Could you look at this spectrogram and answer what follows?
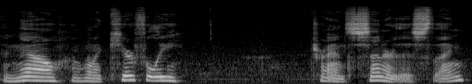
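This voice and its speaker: Guy with a highish voice and some fry, talking thru a repair casually, kinda folksy. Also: a little slow. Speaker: radio repair hobbyist and video host. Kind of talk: informal hands-on repair tutorial narration.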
